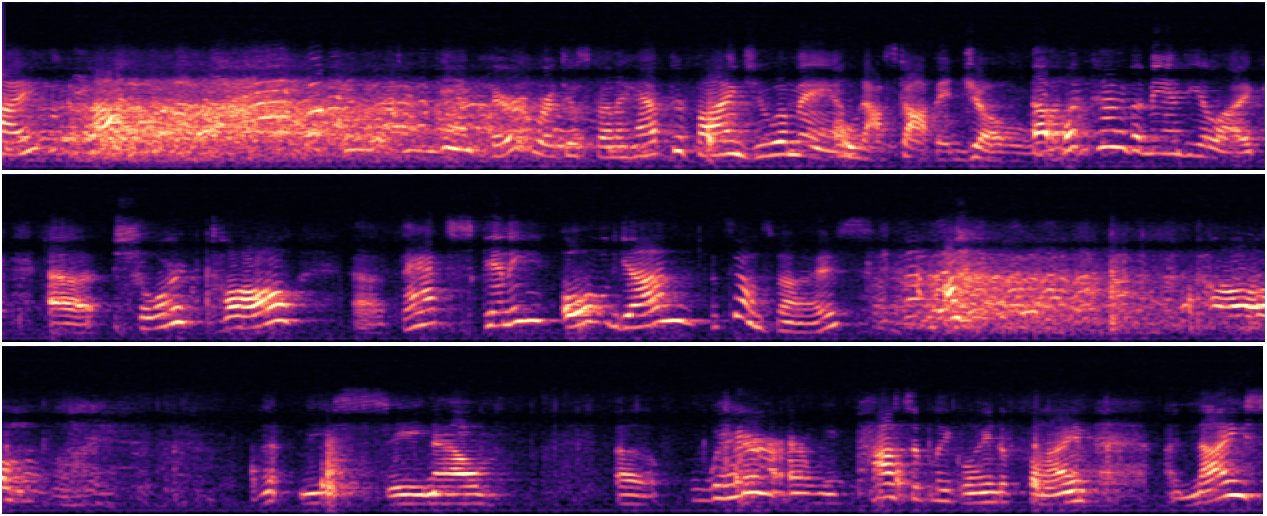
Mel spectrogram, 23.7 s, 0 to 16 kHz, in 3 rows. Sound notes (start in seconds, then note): 0.2 laughter; 13.3 laughter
